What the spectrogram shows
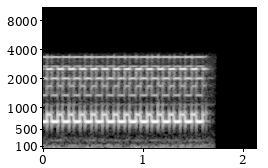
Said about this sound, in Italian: Improvvisamente sente il suono di un cellulare proveniente da una delle toilette.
